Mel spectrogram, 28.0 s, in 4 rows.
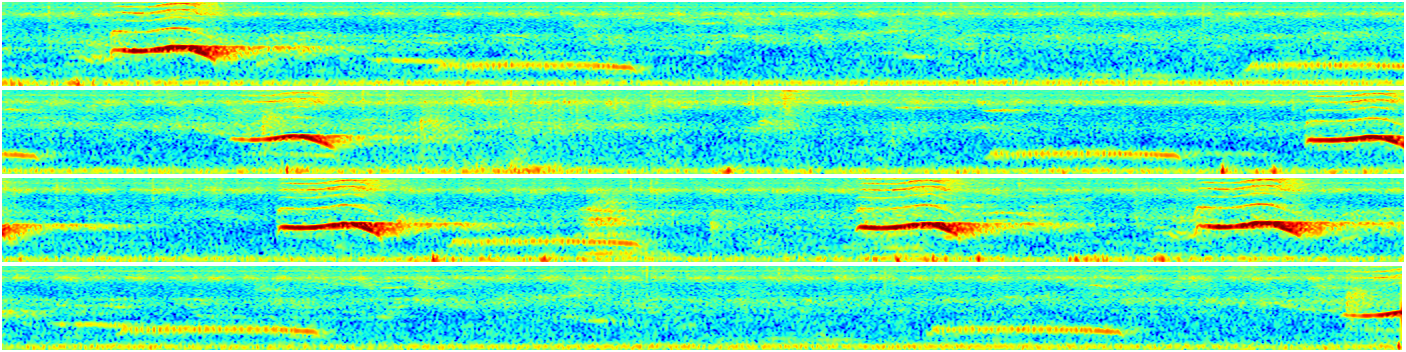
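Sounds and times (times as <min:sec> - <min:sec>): lower longer bird call: 0:15.4 - 0:17.3, 0:18.3 - 0:19.4.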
